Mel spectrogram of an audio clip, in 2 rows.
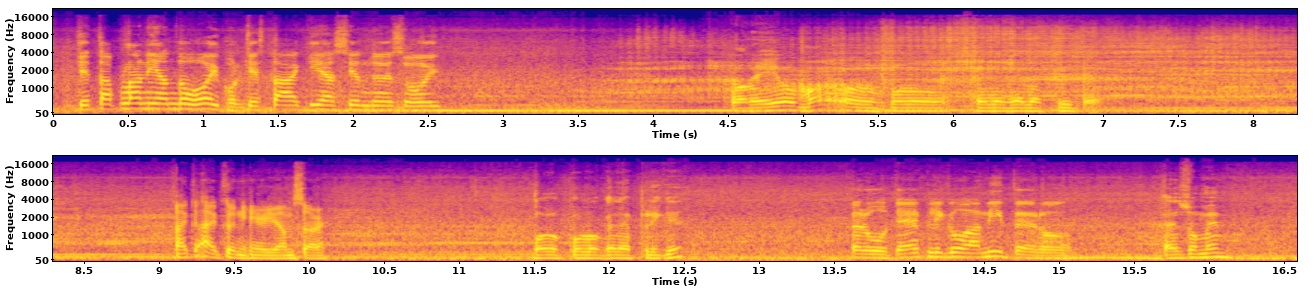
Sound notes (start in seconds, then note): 0.2 speaking spanish; 10.5 speaking spanish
